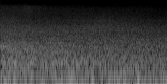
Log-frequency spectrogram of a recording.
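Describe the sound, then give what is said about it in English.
A steady, dense wash of sea surf noise fills the short stretch, like waves churning and breaking, with a constant rumbling roar and no voices. “The silver cutlass falls out of the man's hand onto the deck of the ship, and then he is wrenched backwards into the sea and disappears under the crashing waves.”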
